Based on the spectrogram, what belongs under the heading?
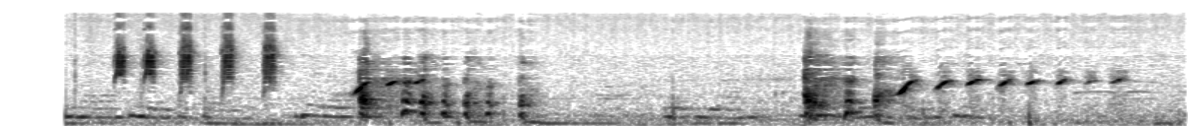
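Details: Orange-spotted bulbul: rapid harsh, scratchy bursts, then a run of about eight short clear upslurred whistles, each rising and evenly spaced, over a low steady hum and faint muffled background sounds.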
